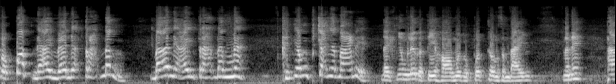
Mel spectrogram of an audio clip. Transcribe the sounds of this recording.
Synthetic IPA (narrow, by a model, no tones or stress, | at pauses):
pɔpʊt̪̚nɛ̆ʔɛːŋmʋɛːnɛ̆əʔt̪rahɗəŋ | ɓaɛnɛ̆əʔaɛŋt̪rahɗəŋnahkʰɲompʰt͡ɕaʔɲət̚ɓaːnɗeːɗaɛlkʰɲomləːk̚ʔət̪iəɦɑːmɨəjpɑpʊt̪̚kroŋsɑmɗaɛŋ | ʔani | t̪ʰaː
